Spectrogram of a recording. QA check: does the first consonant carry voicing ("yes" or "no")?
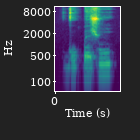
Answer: yes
